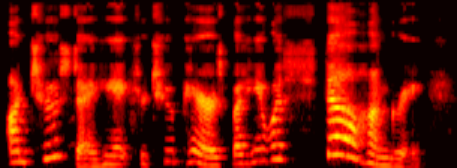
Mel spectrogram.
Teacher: that word still is the strongest word in the whole sentence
